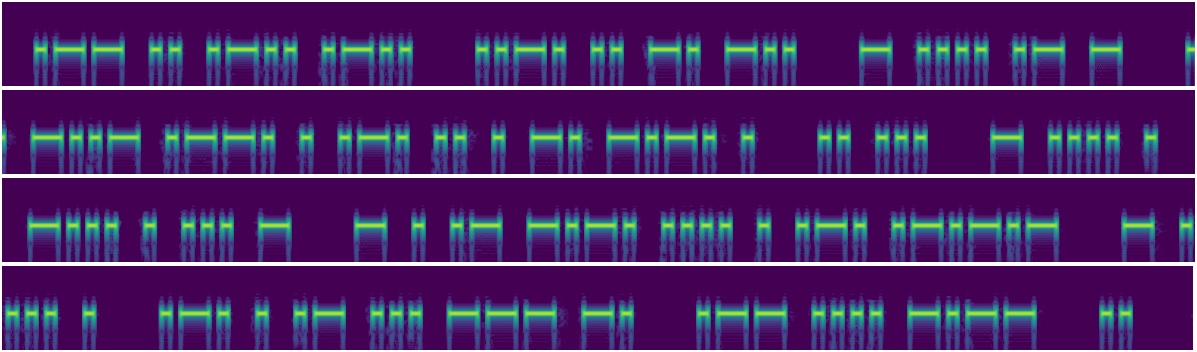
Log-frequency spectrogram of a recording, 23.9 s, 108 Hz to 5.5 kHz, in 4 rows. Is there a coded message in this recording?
Yes: Morse code from 0.2 to 23.5 s, heard as a keyed tone, about 25 wpm, 600 Hz. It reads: WILL FIND THAT EXPERIENCE IS THE BEST TEACHER. THE REASON WHY I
